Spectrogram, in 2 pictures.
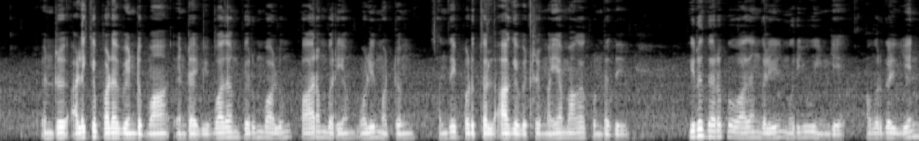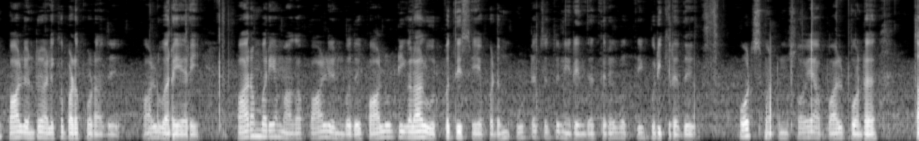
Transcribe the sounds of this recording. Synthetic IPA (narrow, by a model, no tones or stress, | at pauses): ɛ̰ndrɯʔɐ̰ɭɐɪkːɐpːɐɽɐʋeːɳɖɯmaːʔɛ̰ndrɐʋɪʋaːðɐmpɛɾɯmbaːlɯmpaːɾɐmbɐɾɪjɐmːɔɭimɐʈrɯm | sɐnd̪ɐɪpːɐɽɯt̪ːɐla̰ːɣɐʋɛʈrɯmɐjɐmaːɣɐkɔɳɖɐðɯ | ɪɾɯt̪ɐɾɐpːɯʋaːðɐŋɡɐɭɪlmʊɾɪjuːɪŋɡeː | ɐʋɐɾɣɐɭeːnpaːlɛndrɯɐɭɐɪkːɐpːɐɽɐkːuːɽaːðɯ | paːlʋɐɾɐjɐɾɐɪ | paːɾɐmbɐɾɪjɐmaːɣɐpaːlɛnbɐðɯpaːluːʈːɪɣɐɭaːlʊrpɐt̪ːisɛjːɐpːɐɽɯmuːʈːɐt͡ʃːɐt̪ːɯnɪɾɐɪnd̪ɐt̪ɪɾɐʋɐt̪ːɐɪkʊrɪkːɪrɐðɯ | oːʈsmɐʈrɯmsoːjaːpaːlpoːndrɐ | t̪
